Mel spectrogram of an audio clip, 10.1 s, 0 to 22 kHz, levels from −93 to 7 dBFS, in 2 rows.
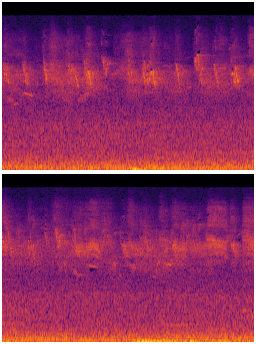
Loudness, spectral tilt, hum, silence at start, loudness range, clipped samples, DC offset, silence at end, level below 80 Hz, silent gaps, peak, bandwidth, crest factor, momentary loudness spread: -24 LUFS; -4 dB/octave; none; 0 s; 2 LU; under 0.1%; under 0.1%; 0 s; -26 dBFS; none; -4 dBFS; 13 kHz; 16 dB; 4 LU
